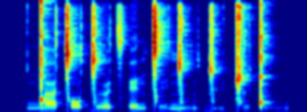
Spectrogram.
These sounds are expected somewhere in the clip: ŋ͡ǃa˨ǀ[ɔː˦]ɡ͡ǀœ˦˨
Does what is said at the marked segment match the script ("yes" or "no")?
no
